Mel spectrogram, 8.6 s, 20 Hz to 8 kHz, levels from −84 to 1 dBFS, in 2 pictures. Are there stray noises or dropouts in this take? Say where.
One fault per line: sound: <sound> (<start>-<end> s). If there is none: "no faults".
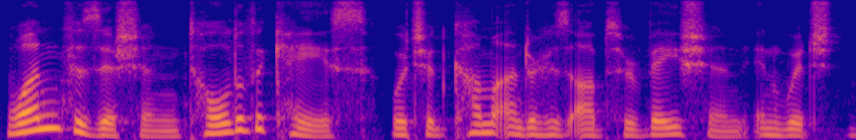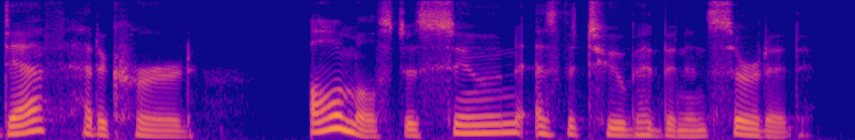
no faults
